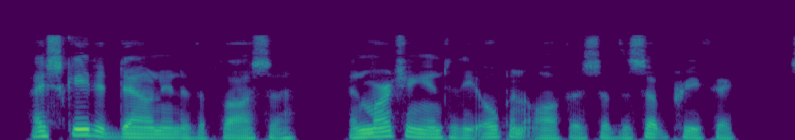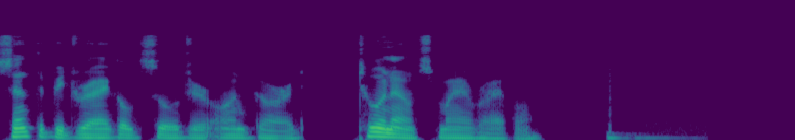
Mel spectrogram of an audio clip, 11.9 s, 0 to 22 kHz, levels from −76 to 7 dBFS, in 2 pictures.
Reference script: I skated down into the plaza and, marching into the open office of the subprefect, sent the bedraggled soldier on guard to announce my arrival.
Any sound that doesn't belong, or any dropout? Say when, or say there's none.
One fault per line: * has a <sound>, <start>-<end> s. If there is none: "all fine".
* has a thud, 10.5-11.3 s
